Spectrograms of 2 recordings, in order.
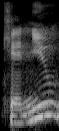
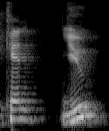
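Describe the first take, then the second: First: The two words run together as one sound. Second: The two words are separated by a short pause. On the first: The speaker calls it right. "Repara que eu estou juntando tudo aqui" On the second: The speaker calls it wrong. "Em vez de"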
